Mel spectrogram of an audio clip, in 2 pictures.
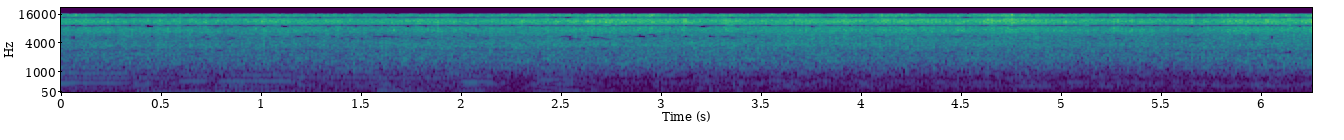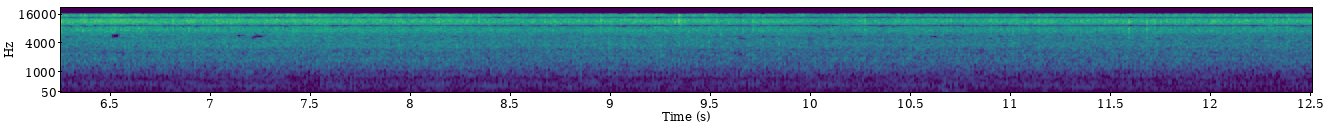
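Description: Sliced pork and onion sizzling steadily in a frying pan, with light background music playing over it.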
